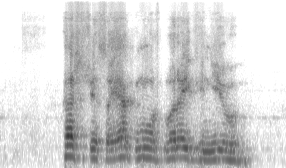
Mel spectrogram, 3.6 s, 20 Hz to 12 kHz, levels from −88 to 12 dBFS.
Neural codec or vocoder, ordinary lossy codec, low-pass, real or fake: codec, 24 kHz, 0.9 kbps, WavTokenizer, medium speech release version 1; Opus, 16 kbps; 10.8 kHz; fake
